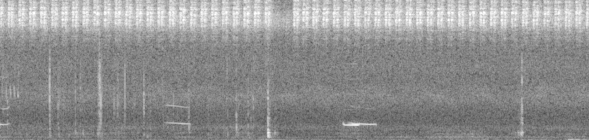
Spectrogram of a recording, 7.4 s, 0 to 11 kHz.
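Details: A Eurasian scops owl of a nesting pair, in Cavarzere countryside, Venice, Italy, spring 2016, gives its night call: soft, plain whistled notes about every two seconds, over a steady high chorus of crickets.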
